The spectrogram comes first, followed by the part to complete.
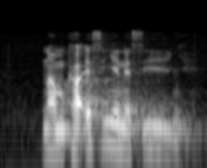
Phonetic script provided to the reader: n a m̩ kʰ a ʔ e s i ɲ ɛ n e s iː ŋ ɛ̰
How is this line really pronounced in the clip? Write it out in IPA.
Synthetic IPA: n a m̩ kʰ a ʔ e s i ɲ ɛ n e s iː ɲ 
